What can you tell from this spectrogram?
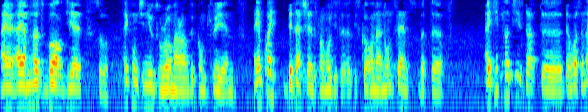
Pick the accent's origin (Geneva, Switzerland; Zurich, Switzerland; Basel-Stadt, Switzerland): Geneva, Switzerland; from Geneva, Switzerland.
